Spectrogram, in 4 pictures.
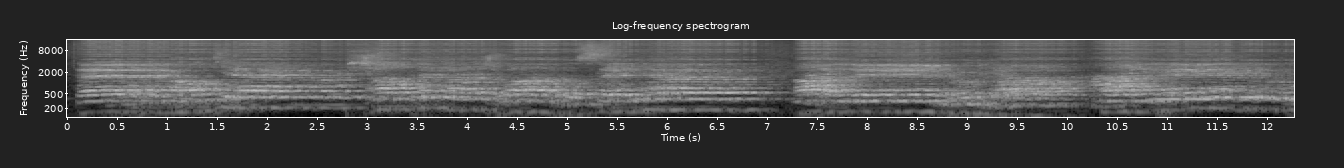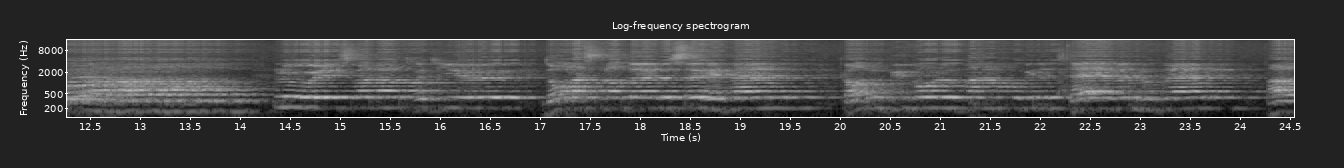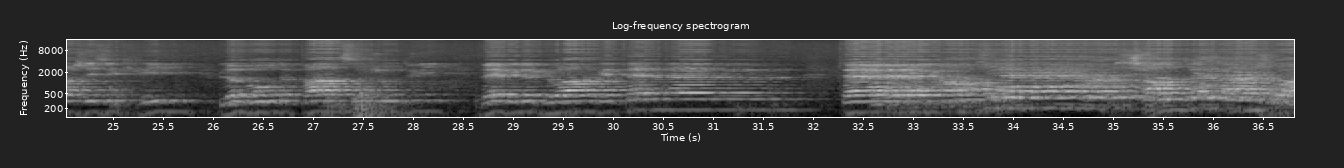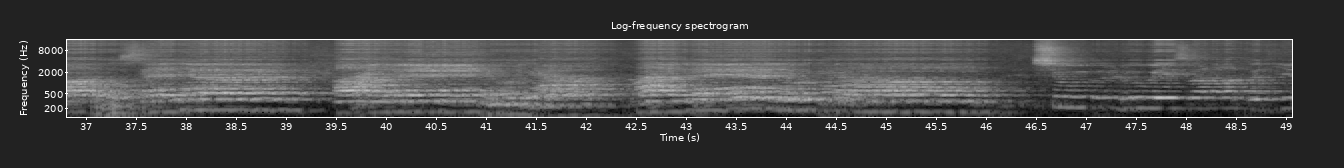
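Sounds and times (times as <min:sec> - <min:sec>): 
hymn singing: 0:00.0 - 0:49.0.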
